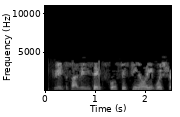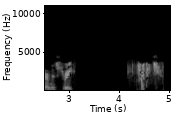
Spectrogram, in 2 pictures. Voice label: Phx PD Dispatch, scanner

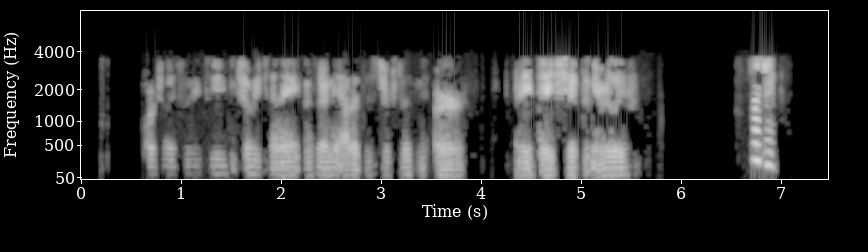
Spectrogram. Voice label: Dispatch, scanner; TOPAZ Regional Wireless Cooperative (TRWC) - Mesa Simulcast; Mesa PD; 4 Superstition Dispatch

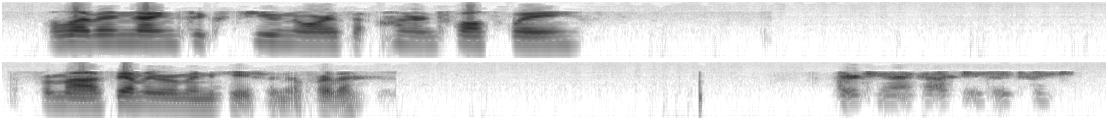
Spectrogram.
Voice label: scanner, Scottsdale Police

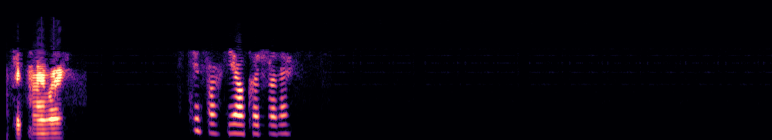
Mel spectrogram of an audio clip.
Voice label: Mesa Simulcast, MESA PD, scanner audio

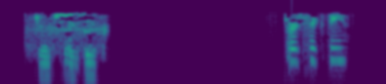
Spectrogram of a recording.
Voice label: Mutual Aid-Intersystem Interop B, scanner

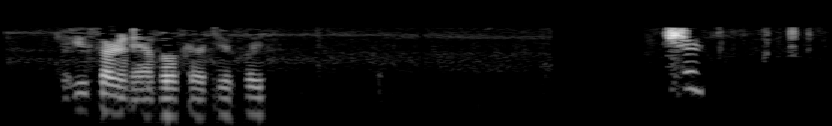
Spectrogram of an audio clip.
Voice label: Fire Departments, scanner

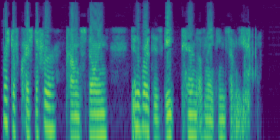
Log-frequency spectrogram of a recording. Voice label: Sheriff Common, scanner audio; ThompsonPeakScot; MCSO - Info Sheriff - Common

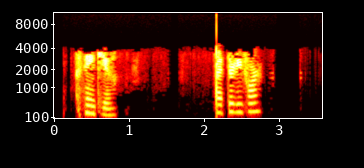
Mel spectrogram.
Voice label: Sheriff, scanner P25

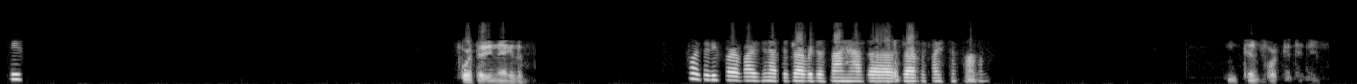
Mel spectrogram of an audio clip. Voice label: South Scottsdale Sheriff, scanner audio

